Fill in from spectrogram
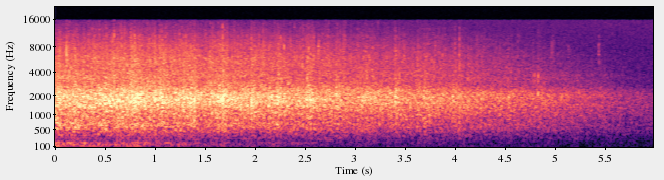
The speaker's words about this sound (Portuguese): E para quem está aqui no Santuário Nacional, para quem está em casa, aquela salva de palmas, de acolhida calorosa, fraterna.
